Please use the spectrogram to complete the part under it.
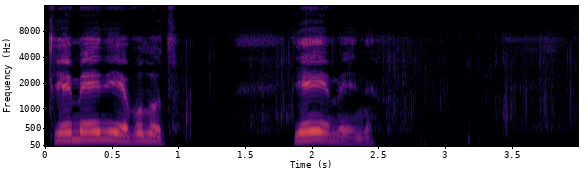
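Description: A dog eats noisily from a plastic bowl.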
